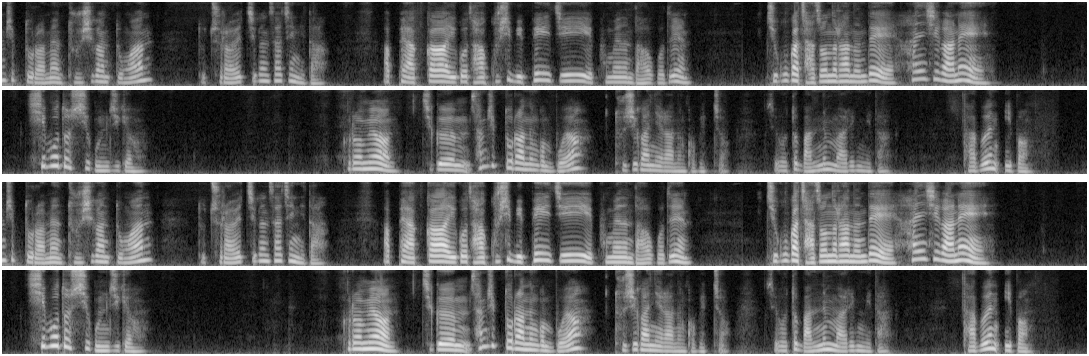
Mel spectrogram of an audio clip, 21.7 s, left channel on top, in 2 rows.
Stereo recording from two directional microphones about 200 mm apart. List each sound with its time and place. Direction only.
0.0 s speech: 25° right (ahead or behind)
11.1 s speech: 30° right (ahead or behind)
14.3 s speech: 30° right (ahead or behind)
